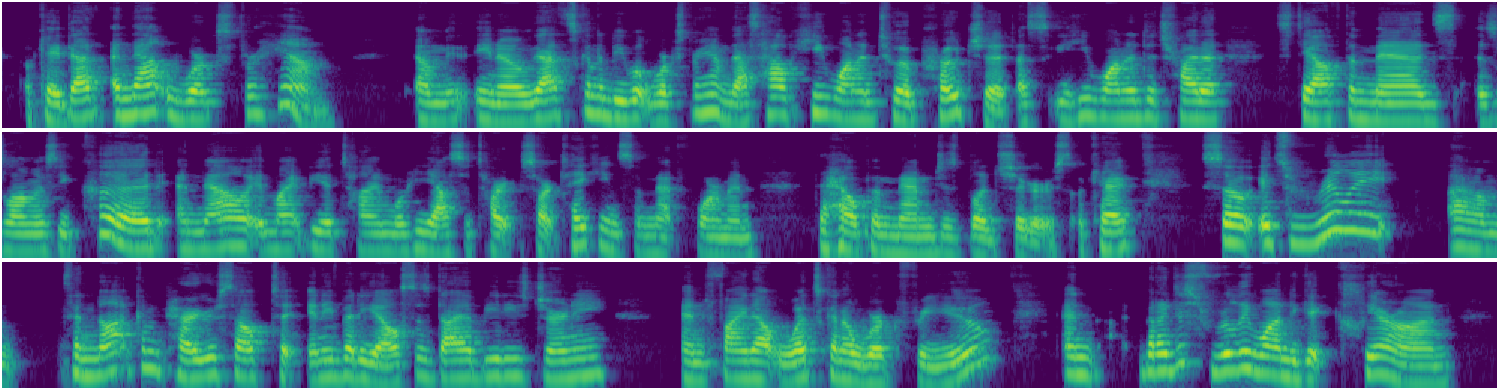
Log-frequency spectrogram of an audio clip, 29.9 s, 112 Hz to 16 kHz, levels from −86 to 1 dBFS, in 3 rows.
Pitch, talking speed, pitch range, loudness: 170 Hz, 195 wpm, 150-200 Hz, -20 LUFS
